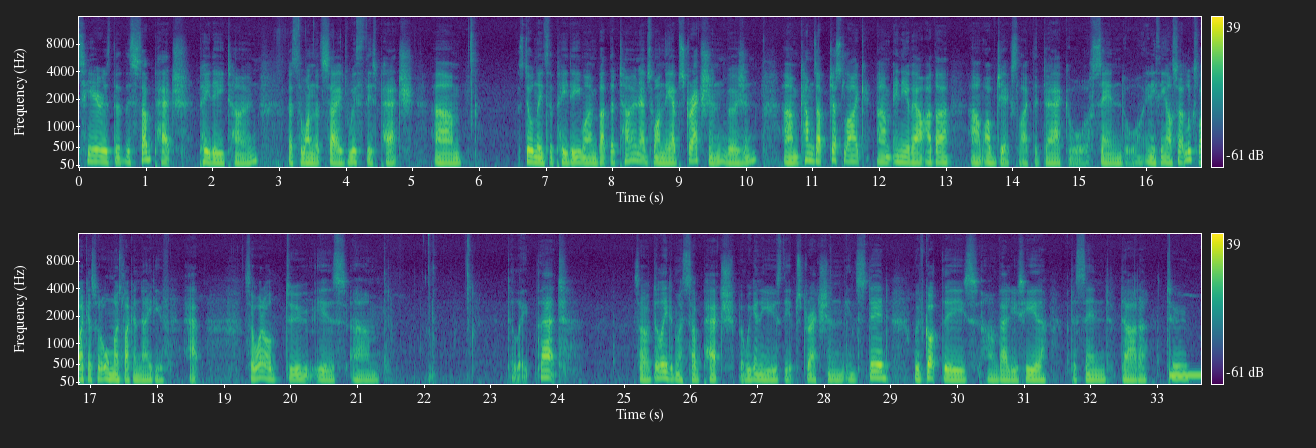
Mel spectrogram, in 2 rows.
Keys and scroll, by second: 22.1 BackSpace.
